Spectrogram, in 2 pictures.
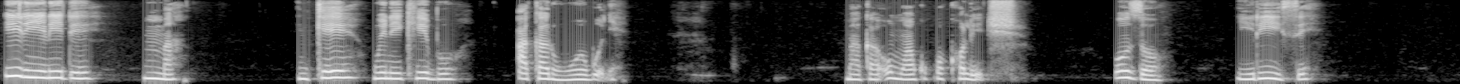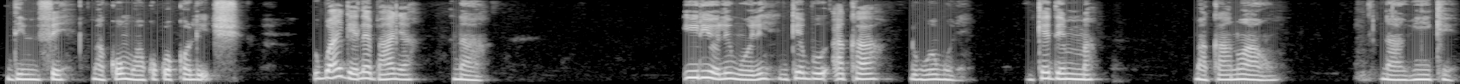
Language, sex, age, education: Igbo, female, 15-29, tertiary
